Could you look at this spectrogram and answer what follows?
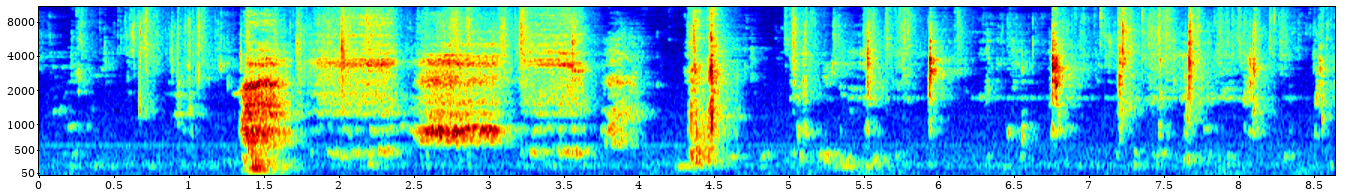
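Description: Close-miked wet eating sounds: fingers squelching through chicken curry and a mouth chewing with many wet clicks and smacks. There is a longer, louder wet stretch from about one and a half to nearly four seconds in.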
